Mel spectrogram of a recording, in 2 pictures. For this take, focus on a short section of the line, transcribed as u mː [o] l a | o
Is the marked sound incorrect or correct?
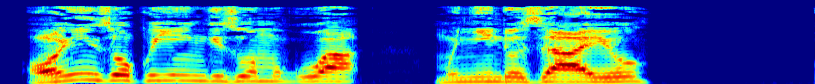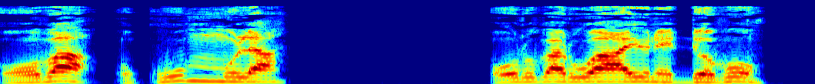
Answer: incorrect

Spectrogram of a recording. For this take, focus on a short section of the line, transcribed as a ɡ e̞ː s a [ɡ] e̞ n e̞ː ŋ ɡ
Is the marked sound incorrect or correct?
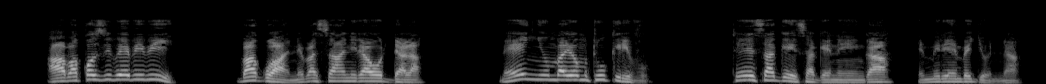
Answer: correct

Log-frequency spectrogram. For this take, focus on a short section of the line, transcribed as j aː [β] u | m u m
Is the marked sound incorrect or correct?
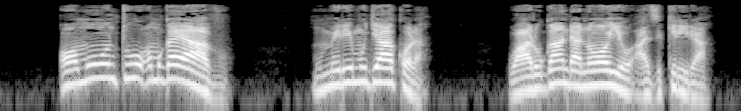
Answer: incorrect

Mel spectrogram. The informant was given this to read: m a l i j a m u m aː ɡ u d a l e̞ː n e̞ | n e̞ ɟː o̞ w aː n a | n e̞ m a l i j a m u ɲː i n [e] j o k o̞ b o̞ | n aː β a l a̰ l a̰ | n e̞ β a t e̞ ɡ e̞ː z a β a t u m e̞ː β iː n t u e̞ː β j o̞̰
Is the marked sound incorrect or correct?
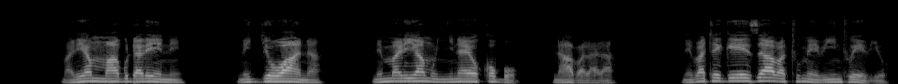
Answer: incorrect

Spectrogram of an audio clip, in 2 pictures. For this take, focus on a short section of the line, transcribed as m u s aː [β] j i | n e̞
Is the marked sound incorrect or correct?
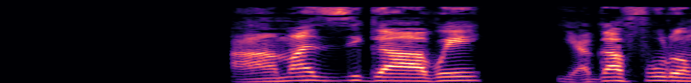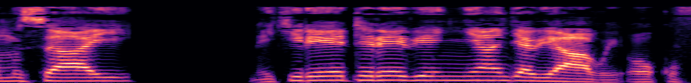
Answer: incorrect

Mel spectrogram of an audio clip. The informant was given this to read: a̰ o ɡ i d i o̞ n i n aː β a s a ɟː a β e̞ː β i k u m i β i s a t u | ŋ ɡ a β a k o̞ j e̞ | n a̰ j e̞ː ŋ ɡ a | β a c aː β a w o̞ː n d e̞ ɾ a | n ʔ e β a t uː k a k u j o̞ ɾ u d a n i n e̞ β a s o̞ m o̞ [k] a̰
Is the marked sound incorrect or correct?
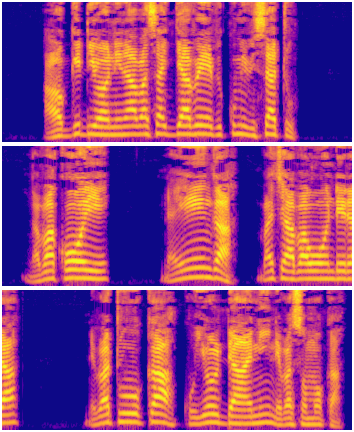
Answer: correct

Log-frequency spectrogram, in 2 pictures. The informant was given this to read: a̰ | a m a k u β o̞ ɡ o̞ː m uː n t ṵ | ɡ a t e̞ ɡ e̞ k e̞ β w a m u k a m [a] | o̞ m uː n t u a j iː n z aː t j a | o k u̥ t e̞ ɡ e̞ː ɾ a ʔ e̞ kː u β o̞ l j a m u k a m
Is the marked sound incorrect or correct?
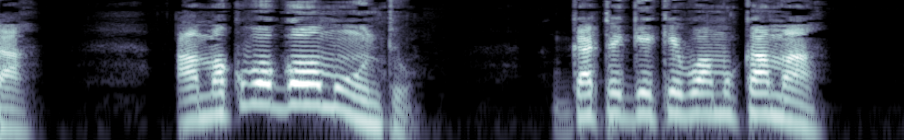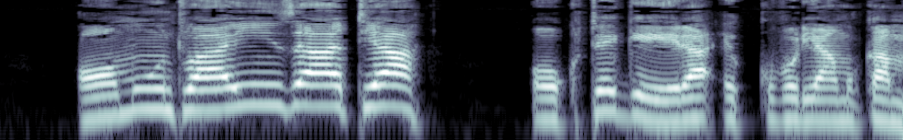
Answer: correct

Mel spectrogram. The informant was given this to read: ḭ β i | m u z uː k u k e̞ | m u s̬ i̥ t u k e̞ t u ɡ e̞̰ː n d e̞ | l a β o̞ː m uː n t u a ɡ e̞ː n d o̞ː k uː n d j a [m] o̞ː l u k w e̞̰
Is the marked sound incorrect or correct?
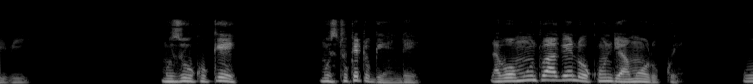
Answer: correct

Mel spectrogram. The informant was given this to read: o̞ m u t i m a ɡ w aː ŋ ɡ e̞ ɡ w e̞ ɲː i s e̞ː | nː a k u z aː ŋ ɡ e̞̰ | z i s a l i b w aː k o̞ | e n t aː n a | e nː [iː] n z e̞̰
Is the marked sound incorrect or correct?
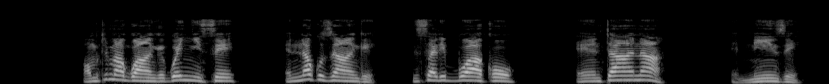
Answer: correct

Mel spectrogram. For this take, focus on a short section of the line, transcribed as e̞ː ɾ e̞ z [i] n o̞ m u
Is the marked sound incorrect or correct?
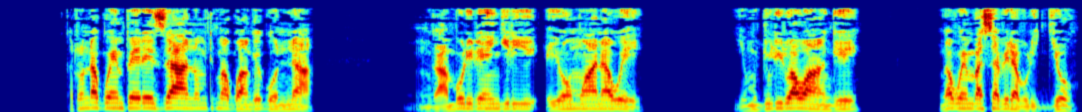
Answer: incorrect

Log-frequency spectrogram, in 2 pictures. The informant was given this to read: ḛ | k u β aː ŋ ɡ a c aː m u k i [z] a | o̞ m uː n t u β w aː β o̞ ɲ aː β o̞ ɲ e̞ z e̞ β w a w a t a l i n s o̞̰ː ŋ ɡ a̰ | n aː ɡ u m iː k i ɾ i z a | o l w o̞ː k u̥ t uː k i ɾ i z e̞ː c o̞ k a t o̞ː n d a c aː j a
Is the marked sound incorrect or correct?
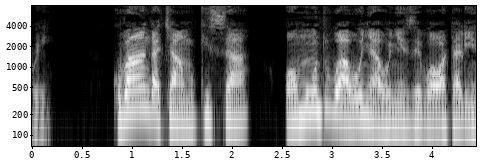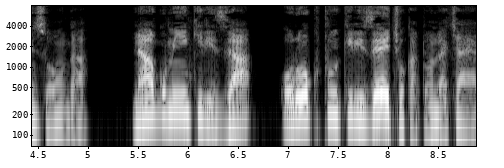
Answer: incorrect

